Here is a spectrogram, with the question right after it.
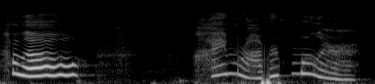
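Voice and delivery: papery, delicate voice, high and slow. Imitating Robert Mueller speaking at a briefing: papery, delicate Robert Mueller voice. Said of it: "kind of papery and lovely".

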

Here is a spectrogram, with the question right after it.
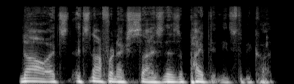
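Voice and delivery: acted deadpan, dry, straight-faced and low. Retelling a literal reply to a joke: imitating a straight-faced reply. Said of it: "with a straight face".

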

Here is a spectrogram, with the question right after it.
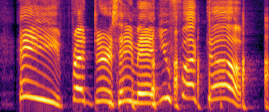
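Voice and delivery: very high, bright, cheery, slow, chipper voice. Teasing the other speaker about how they read the lines, mimicking a chipper reading. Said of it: "Chipper, man".

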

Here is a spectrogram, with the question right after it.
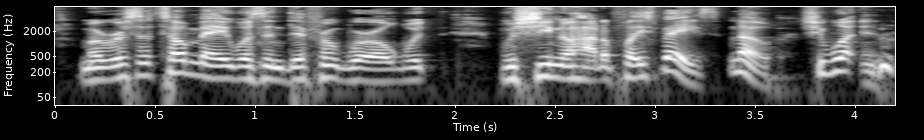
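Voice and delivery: ordinary talk, nothing marked

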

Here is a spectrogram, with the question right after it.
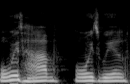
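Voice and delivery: put-on low-pitched Scottish accent. Quoting an intense line from the movie Braveheart, in a Scottish accent. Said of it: "That's a pretty good accent".

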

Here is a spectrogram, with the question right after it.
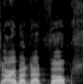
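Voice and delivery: speaking with mouth full of food. Apologising to listeners while eating, talking with food in the mouth. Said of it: "As you can hear, I've got shit in my mouth".

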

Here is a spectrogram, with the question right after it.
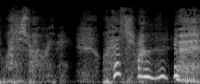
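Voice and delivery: acted whispering. Retelling a scene where he whispers to himself: imitating someone whispering. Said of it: "And then he whispers".

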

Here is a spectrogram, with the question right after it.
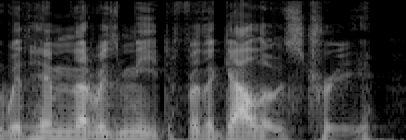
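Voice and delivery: ordinary delivery, nothing marked

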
